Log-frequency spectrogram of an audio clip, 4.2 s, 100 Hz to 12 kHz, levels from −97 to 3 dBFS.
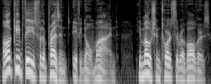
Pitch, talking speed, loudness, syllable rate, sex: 140 Hz, 215 wpm, -20 LUFS, 5.9 syllables/s, male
